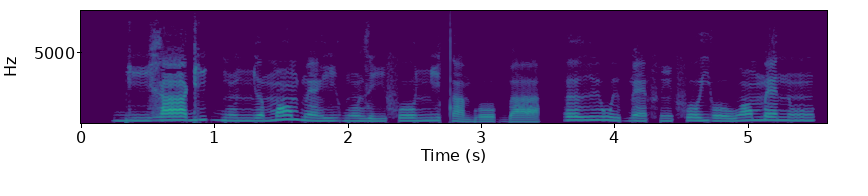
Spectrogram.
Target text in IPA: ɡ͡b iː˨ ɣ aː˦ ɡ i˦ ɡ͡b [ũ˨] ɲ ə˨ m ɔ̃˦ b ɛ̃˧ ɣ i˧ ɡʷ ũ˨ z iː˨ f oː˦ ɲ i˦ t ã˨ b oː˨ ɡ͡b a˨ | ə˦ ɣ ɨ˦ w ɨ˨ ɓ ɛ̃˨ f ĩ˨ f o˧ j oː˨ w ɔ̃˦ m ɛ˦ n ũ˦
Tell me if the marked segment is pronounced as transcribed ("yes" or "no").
yes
